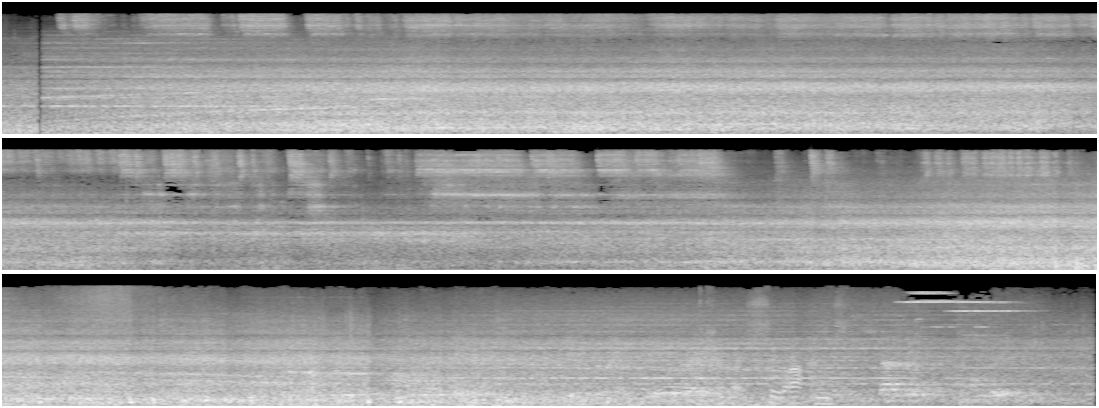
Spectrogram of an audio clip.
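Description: Ottawa O-Train Confederation Line light-rail trains (Alstom Citadis Spirit) in the station. In the first seconds a train pulls out with a rising motor whine and wheel squeal. After a quieter spell in the middle, the next train draws into the platform and slows to a stop near the end.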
